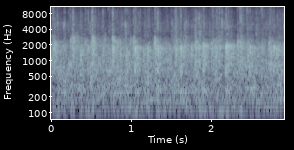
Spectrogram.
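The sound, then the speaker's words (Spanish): A steady burst of applause in a church for the mothers of the audience, many hands clapping together in a dense, continuous patter at an even loudness throughout, with no voices speaking over it. “Un aplauso a todas ellas.”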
